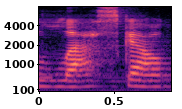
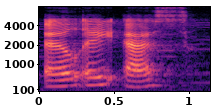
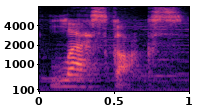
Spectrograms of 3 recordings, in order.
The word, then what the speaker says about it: Lascaux: cave is called the lascaux cave that's spelled l-a-s-c-a-u-x lascal cave it looks like it says laskox but it's lascaux and so that cave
